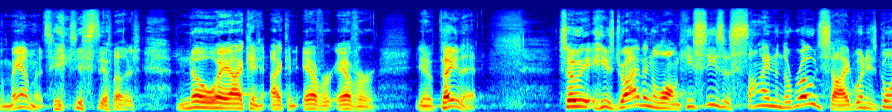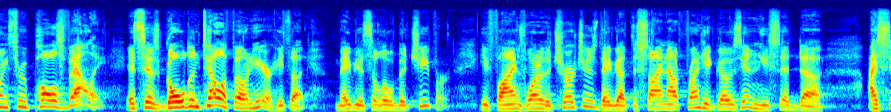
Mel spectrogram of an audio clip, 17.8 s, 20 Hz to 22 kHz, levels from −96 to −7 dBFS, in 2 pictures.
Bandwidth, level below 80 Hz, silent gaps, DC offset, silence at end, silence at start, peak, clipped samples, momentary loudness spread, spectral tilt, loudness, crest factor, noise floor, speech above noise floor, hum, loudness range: 16 kHz; -80 dBFS; none; under 0.1%; 0 s; 0 s; 0 dBFS; under 0.1%; 13 LU; -4.5 dB/octave; -23 LUFS; 22 dB; -51 dBFS; 28 dB; none; 6 LU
